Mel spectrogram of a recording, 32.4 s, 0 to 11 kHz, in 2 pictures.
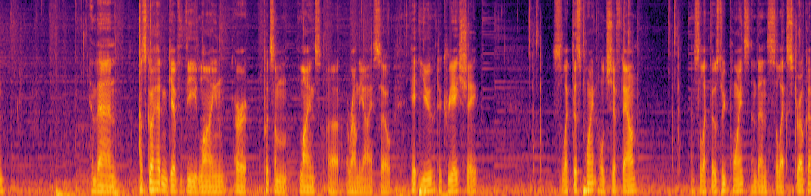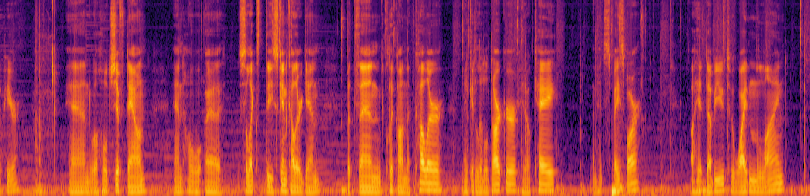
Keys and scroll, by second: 8.4 u, 28.4 space, 30.1 w.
